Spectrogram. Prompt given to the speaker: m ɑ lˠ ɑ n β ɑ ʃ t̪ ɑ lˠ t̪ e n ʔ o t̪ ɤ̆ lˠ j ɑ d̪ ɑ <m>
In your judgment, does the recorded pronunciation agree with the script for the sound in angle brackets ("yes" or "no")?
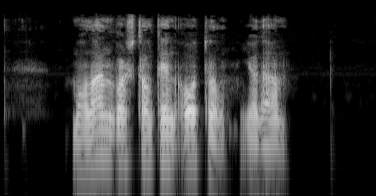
yes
